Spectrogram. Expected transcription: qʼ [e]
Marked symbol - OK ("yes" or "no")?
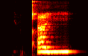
no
